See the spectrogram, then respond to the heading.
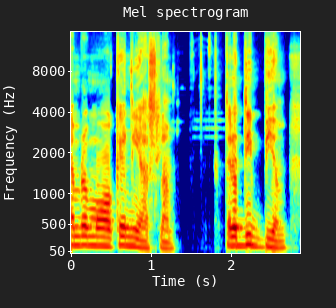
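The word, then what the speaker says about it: দিব্যম্: এবং এখানে ম আছে যেটি, এখানে আমরা মকে নিয়ে আসলাম, তাহলে দিব্যম।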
